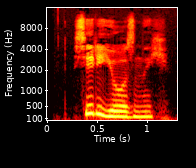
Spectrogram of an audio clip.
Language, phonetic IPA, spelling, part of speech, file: Russian, [sʲɪˈrʲjɵznɨj], серьёзный, adjective, Ru-серьёзный.ogg
- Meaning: 1. serious, earnest 2. serious, grave, important 3. serious, strong, formidable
